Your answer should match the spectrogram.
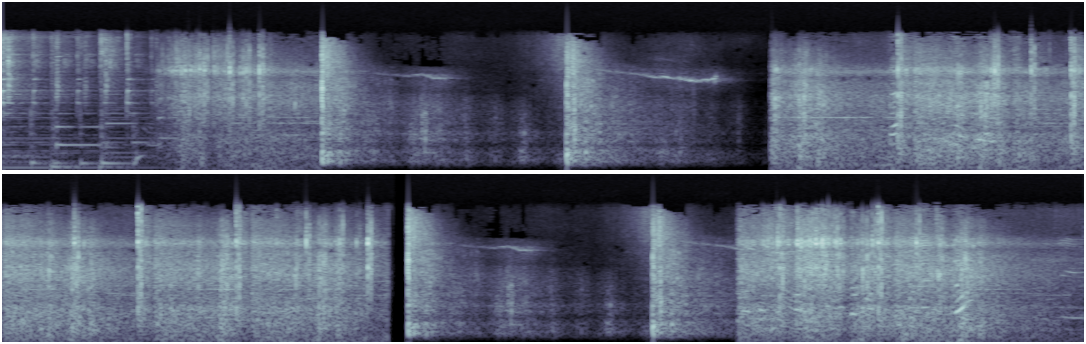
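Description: Fireworks going off: four sharp bangs, each followed by a falling whistle, and two long stretches of dense crackling.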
